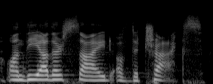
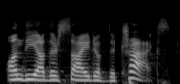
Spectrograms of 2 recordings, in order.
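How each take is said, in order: Both takes have the same delivery.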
